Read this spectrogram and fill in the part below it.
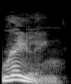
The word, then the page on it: railing: British English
